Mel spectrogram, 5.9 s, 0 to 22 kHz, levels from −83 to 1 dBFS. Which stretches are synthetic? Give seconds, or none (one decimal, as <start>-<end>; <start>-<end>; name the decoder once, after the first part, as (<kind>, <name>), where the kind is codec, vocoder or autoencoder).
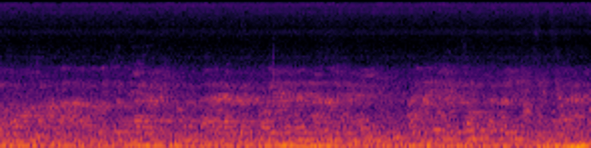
3.0-3.7 (autoencoder, DAC-VAE); 4.6-5.9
